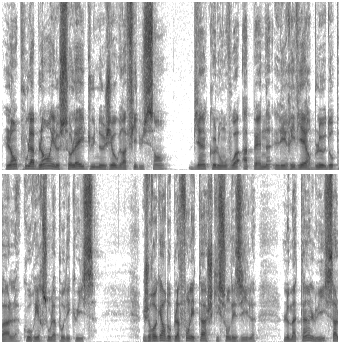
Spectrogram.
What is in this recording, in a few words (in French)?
lecture à voix haute; vie d eros samboko; ecriture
